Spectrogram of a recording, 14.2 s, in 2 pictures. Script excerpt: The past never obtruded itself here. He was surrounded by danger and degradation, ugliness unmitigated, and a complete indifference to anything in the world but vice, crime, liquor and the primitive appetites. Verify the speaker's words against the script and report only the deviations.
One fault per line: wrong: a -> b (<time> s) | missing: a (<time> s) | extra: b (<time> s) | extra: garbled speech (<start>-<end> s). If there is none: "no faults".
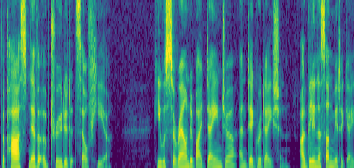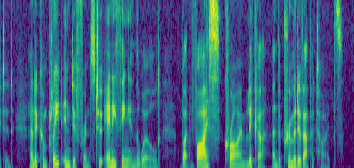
no faults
